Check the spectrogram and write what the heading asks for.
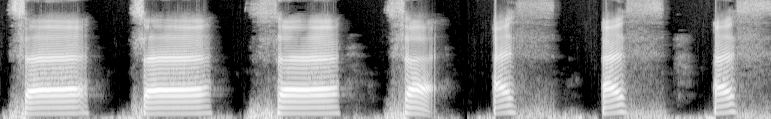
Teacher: dan rakhaah hams artinya mengalir nafas rokhah artinya mengalir suara maka ketika ujung lidah kita disentuhkan ke Ujung gigi Sari atas kita maka suara dan nafasnya mengalir dengan beriringan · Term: huruf tsa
